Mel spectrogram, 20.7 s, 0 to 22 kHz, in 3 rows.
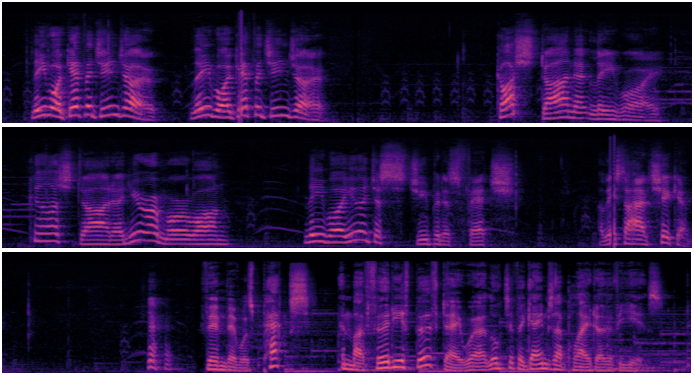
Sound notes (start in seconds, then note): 15.0 chuckles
